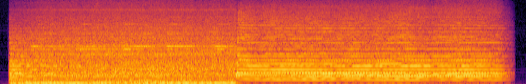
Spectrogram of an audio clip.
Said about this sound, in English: For me, and for most people in the United States, the sound of a train whistling across the expansive Midwest signifies the passing of a great freight train bellowing its way on diesel power to bring goods from one cultural center to the next.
